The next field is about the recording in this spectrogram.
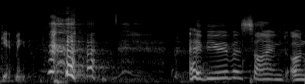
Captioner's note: laughs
